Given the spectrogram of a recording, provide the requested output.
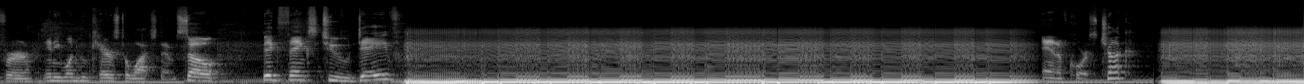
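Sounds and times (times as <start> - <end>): distorted electric bass riff: 3.9 - 13.0.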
